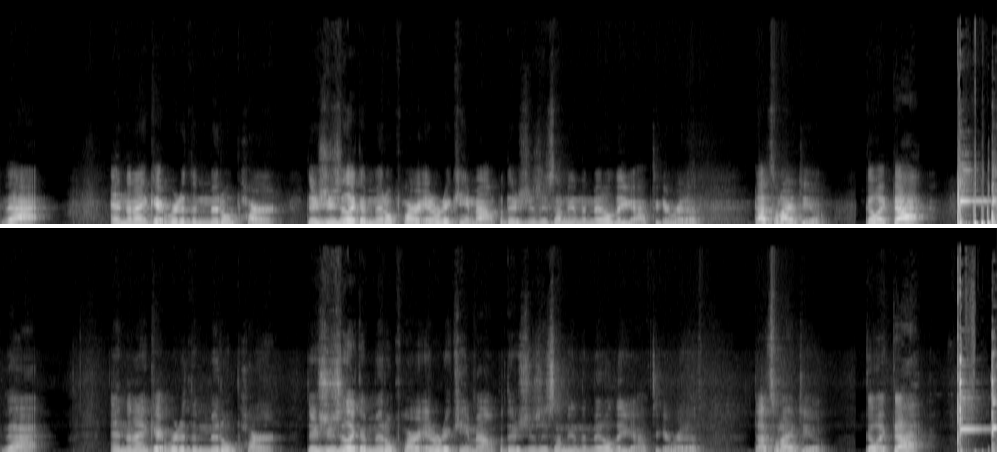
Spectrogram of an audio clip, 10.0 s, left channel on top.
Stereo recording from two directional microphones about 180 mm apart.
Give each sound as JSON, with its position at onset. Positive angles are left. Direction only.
{"t": 0.0, "sound": "speech", "side_deg": -40}
{"t": 3.1, "sound": "speech", "side_deg": -40}
{"t": 8.6, "sound": "speech", "side_deg": -45}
